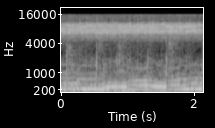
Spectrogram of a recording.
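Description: Kathak ghungroo (ankle bells) jingling continuously with the dancer's footwork, a bright shimmer that stops abruptly at the end. Beneath it runs a melodic accompaniment of held notes stepping up and down.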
